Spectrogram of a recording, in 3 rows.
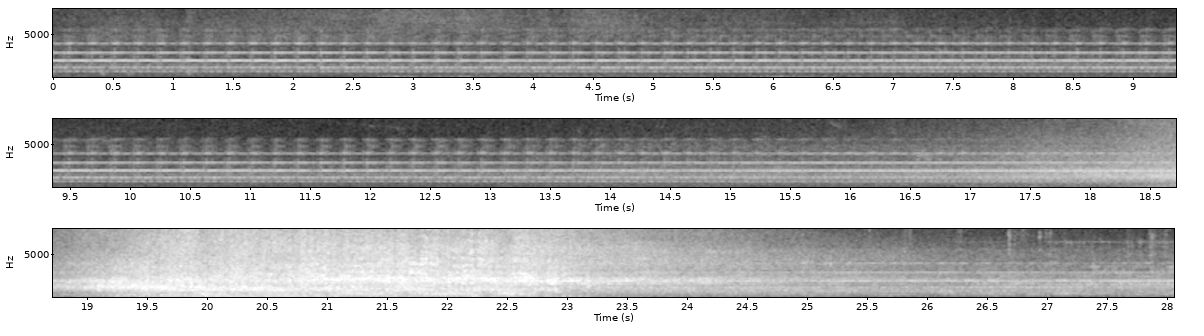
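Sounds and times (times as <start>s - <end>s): crossing warning bells ringing: 0.0s - 28.0s
train rumbling over rails: 1.8s - 9.2s, 14.3s - 28.0s.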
